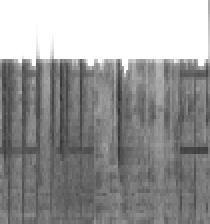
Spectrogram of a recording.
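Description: Electronic dance track in a breakdown: a wavering synth melody carries on while the kick and bass cut out about halfway through, leaving the low end empty.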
